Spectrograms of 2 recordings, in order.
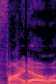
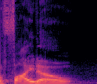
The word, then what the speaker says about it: Fidough: Also, Fido, dog, but it also looks like bread, and it's spelled F-I-D-O-U-G-H, like dough, like bread dough.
